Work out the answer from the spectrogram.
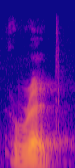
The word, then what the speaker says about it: read: of free alright okay the same spelling but it's pronounced red okay Quran is being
